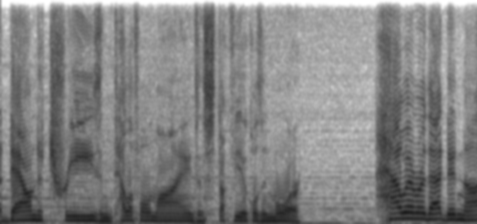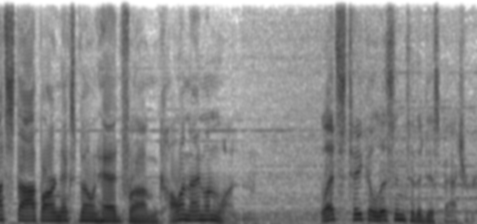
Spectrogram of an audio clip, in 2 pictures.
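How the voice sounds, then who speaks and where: A man's voice: on the high side, unhurried, a bit bright, faint music behind. A man hosting a podcast, telling humorous stories in a casual, wry, tongue-in-cheek way. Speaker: podcast host. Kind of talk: casual humorous storytelling commentary.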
